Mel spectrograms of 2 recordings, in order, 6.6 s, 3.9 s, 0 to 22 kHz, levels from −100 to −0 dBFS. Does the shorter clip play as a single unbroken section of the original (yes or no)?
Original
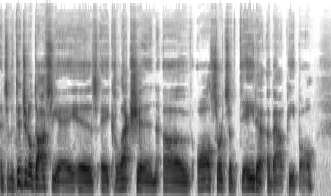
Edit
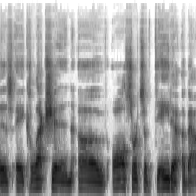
yes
